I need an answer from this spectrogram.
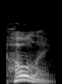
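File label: "polling", British English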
